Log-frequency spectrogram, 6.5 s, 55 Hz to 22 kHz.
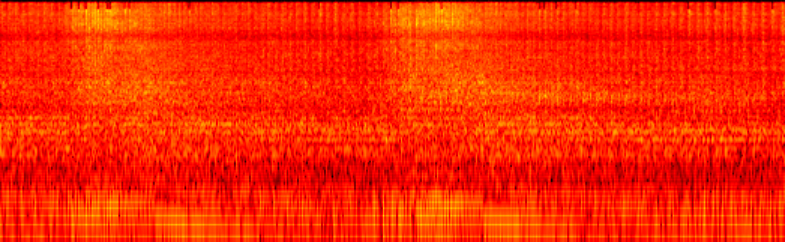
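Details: Abandoned 1996 Briggs 17hp I/C flathead opposed twin, running on its own for the first time in over ten years; the weak battery couldn't crank it fast enough. Steady low chugging, even and settled, no misses or knocks; normal running.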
